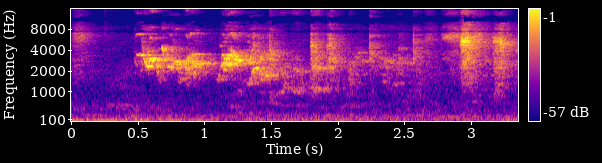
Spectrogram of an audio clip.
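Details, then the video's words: Pet budgerigars during mating, a pair kept indoors: bursts of scratchy, chattering chirps and squawks come in clusters, rising and falling over a few seconds. "Budgie breeding moment"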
